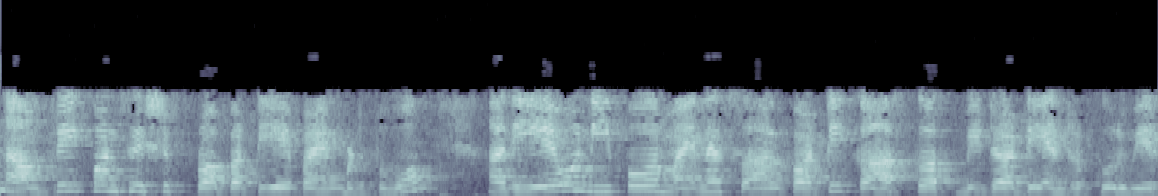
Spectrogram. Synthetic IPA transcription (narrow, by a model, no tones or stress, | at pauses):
naːmpʰɾiːkʋɐnsiʂippɾaːpɐɾʈijeːpɐjɐnpɐɽut̪ɐʋoː | ɐd̪ieːʋoːniːpoʋɐɾmɐjnɐsaːlpaːʈikaːskaːsʈbiːʈaːʈiɐɳɖɾɐkuɾʋiɾ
